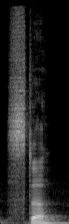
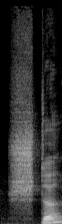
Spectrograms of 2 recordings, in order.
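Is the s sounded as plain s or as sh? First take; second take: plain s; sh. First: The s is pronounced as plain s. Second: The s is pronounced like sh. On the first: The speaker calls it wrong. "und nicht St" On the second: The speaker calls it right. "die Kombination wird zu Sch, St"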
